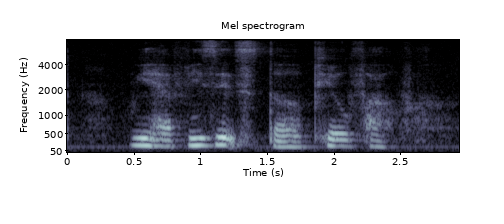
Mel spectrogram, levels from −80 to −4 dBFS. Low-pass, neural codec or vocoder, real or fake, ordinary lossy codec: none; none; real; none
